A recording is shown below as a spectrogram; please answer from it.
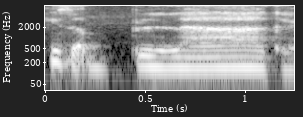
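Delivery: soft, sweet, gentle, hushed voice. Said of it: "soft, sweet voice when he says blogger".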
